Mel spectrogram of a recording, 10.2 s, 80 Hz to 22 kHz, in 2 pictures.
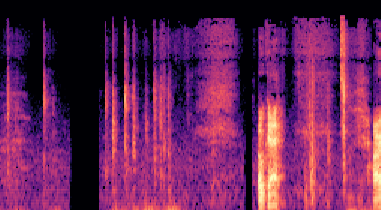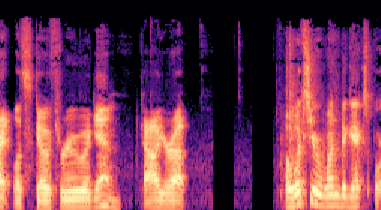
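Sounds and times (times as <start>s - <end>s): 
typing on a computer keyboard: 0.1s - 0.8s, 1.4s - 2.5s
speech: 3.4s - 3.8s, 5.0s - 7.6s, 8.9s - 10.1s.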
